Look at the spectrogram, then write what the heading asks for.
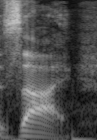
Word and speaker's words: Xi: It's called XI. That's how you spell it. And as far as I can recall, and you want to double check this on Google, get a tool to pronounce it, but Xi. That's the way I believe you do it.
